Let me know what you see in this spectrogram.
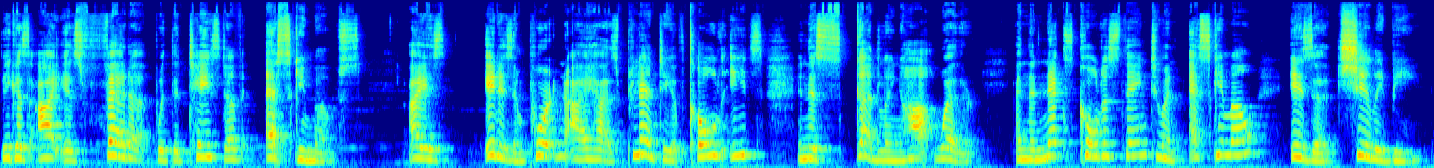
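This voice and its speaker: A woman uses a put-on character voice pitched high. She talks at a moderate pace. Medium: read story. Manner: loud, roaring, coarse; mangled giant grammar and invented words.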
